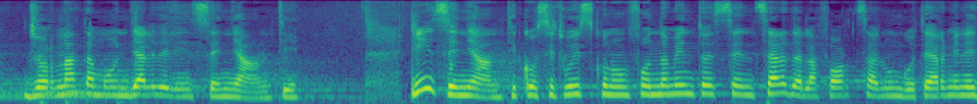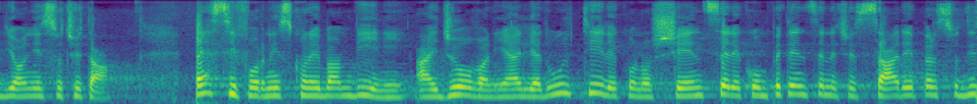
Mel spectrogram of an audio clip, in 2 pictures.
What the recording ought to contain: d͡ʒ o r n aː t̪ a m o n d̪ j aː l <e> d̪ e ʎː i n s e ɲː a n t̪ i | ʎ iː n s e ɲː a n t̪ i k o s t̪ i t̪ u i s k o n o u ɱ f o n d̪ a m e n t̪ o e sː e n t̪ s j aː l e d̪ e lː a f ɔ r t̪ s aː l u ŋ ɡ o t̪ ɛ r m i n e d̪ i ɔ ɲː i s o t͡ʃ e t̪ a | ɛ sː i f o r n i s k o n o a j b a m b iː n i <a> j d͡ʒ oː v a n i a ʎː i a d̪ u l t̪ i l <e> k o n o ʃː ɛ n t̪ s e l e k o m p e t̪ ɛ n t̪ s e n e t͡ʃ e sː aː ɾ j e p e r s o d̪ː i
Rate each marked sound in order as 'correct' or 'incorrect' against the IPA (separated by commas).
correct, correct, correct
